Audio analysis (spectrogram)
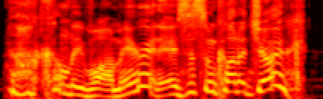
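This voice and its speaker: A man's voice: medium pitch, sing-song, moderate pace, dry recording, soft background music. A man playing a concerned, apologetic brother-in-law in a dramatized story, sympathetic and exclamatory. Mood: disbelieving.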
